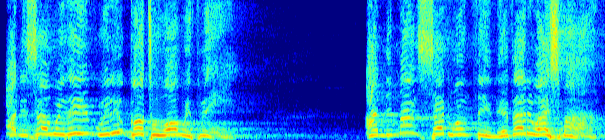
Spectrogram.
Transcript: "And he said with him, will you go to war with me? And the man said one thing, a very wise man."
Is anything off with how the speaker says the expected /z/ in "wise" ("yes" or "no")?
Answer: yes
